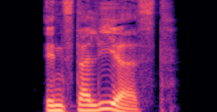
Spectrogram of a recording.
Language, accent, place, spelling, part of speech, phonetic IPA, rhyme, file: German, Germany, Berlin, installierst, verb, [ɪnstaˈliːɐ̯st], -iːɐ̯st, De-installierst.ogg
- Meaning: second-person singular present of installieren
